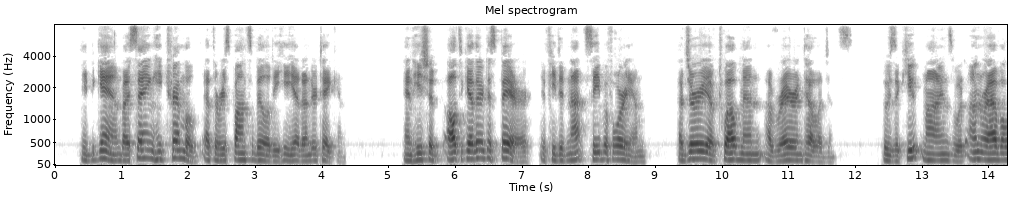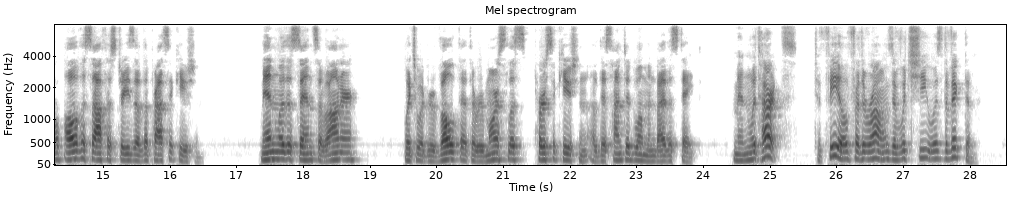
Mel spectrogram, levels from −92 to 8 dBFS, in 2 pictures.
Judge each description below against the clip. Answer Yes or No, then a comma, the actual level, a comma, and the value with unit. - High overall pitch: No, medium, 140 Hz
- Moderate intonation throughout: Yes, average, 3.5 semitones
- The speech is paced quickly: No, average, 165 wpm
